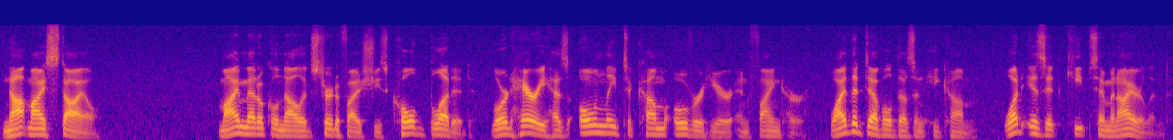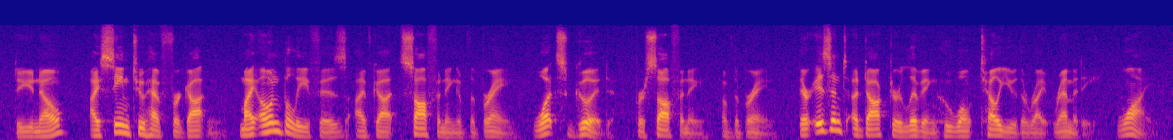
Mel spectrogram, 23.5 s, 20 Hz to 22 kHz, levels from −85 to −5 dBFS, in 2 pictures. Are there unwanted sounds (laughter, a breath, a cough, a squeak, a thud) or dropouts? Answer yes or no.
no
